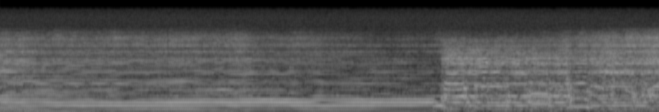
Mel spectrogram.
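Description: Live punk rock band's distorted electric guitars holding one ringing chord for about four seconds, then cutting off suddenly into a faster picked riff with bass under it.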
